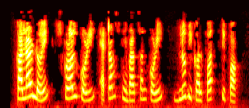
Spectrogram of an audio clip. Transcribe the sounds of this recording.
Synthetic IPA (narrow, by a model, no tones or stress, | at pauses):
kalɔɹlojskɹɔlkoɹiɛ̰tɔmsnibasɔnkoɹi | blubikɔlpɔtːipɔk̚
